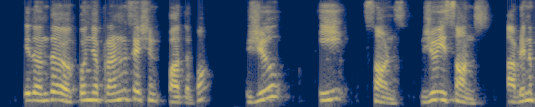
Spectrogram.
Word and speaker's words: jouissance: ஜூஇசான்ஸ் அப்படின்னு ப்ரொனவுன்ஸ் பண்றாங்க.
